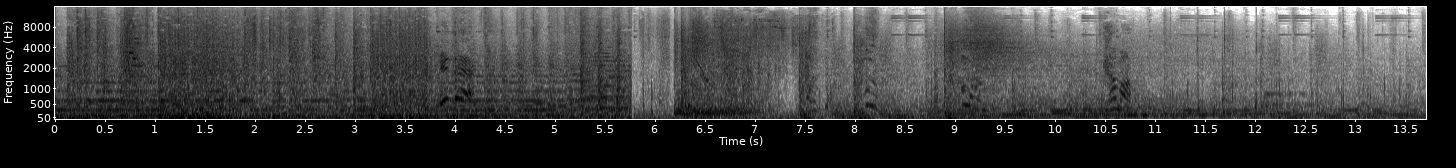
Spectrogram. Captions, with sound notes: [Gunshots] In there! [Punch, gunshots, more punches] Come on! [Quick footsteps]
